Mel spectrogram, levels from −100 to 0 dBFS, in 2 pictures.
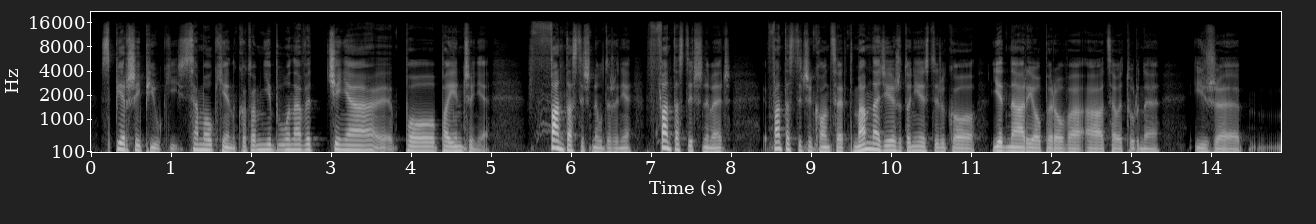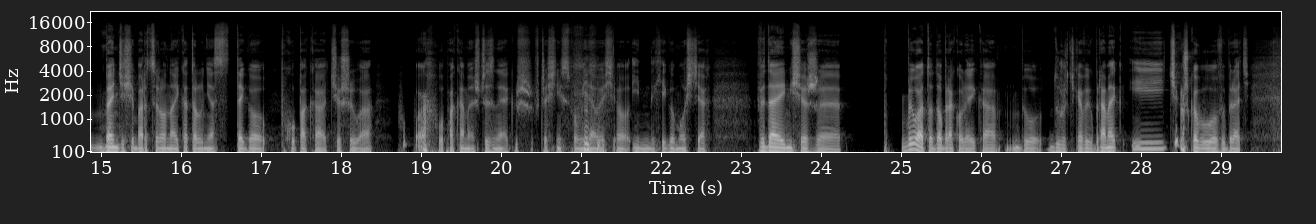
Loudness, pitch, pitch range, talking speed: -36 LUFS, 100 Hz, 90-120 Hz, 135 wpm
